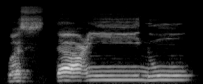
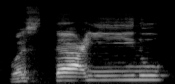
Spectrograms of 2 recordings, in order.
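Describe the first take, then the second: The two takes are said the same way.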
